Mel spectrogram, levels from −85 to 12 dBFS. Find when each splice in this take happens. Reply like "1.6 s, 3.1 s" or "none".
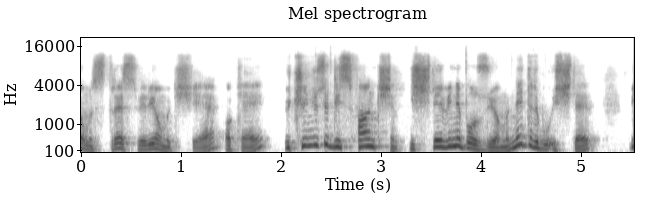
2.0 s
